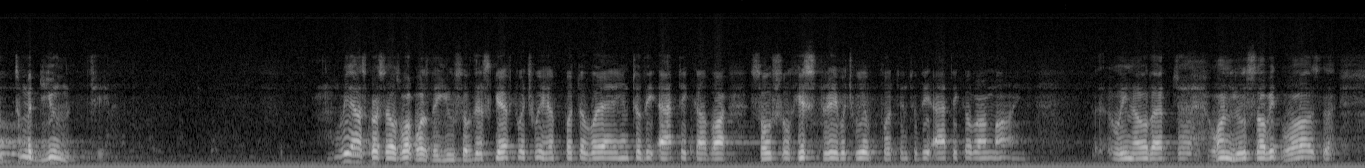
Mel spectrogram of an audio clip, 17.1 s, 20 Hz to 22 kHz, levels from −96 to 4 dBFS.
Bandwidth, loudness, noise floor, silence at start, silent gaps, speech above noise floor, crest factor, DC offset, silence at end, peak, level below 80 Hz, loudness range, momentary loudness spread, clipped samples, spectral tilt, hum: 15 kHz; -30 LUFS; -50 dBFS; 0 s; none; 20 dB; 20 dB; under 0.1%; 0 s; -10 dBFS; -50 dBFS; 6 LU; 14 LU; under 0.1%; -7 dB/octave; none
